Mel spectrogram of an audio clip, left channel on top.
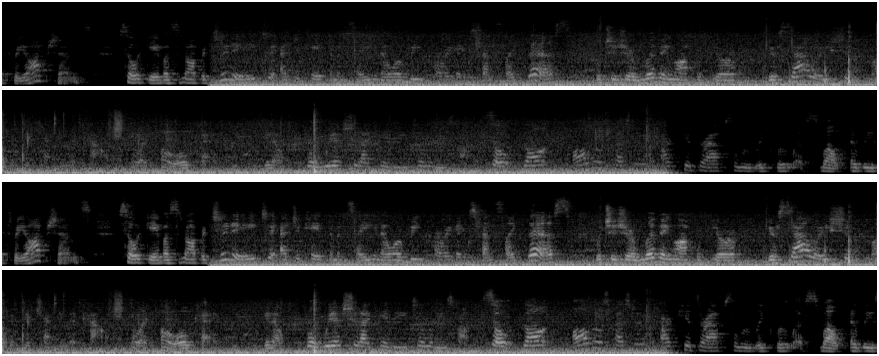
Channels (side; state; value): both; normal; correlation 0.80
